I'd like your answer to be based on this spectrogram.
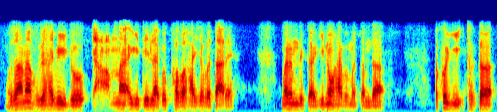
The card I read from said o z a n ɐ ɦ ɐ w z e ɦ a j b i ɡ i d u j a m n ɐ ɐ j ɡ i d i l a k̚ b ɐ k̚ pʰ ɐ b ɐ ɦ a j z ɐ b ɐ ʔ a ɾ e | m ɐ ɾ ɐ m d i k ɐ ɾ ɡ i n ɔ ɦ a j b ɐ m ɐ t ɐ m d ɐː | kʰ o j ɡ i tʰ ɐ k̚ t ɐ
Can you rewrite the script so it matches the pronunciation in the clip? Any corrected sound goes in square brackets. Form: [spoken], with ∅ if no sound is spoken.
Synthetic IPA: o z a n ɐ ɦ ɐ w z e ɦ a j b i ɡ i d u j a m n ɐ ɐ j ɡ i d i l a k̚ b ɐ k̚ pʰ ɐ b ɐ ɦ a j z ɐ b ɐ [t] a ɾ e | m ɐ ɾ ɐ m d i k ɐ ɾ ɡ i n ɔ ɦ a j b ɐ m ɐ t ɐ m d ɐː | kʰ o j ɡ i tʰ ɐ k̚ t ɐ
